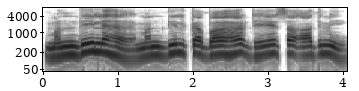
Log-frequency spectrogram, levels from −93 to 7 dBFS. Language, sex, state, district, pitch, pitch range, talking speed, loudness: Hindi, male, Bihar, Jahanabad, 165 Hz, 155-185 Hz, 120 wpm, -12 LUFS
